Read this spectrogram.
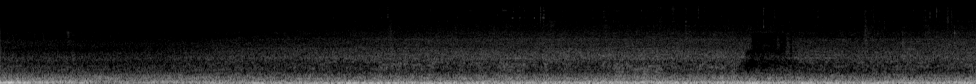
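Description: Footsteps tap and splash on wet pavement.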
